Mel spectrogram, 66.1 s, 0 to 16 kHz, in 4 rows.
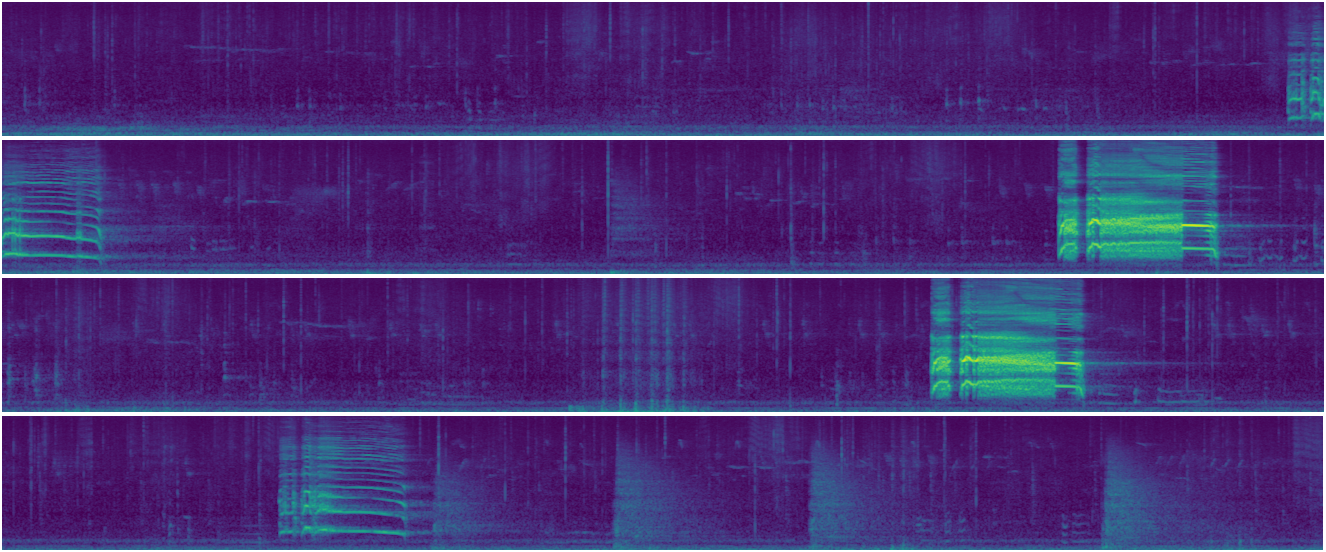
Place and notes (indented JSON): {
  "title": "Netzow, Templin, Deutschland - hen-coop, roosters",
  "date": "2016-12-18 14:15:00",
  "description": "village Netzow, hen-coop, impressive big roosters carking\n(Sony PCM D50, Primo EM172)",
  "latitude": "53.16",
  "longitude": "13.50",
  "altitude": "59",
  "timezone": "GMT+1"
}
